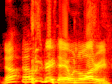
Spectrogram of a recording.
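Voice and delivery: high, loud mock Joel voice; high-pitched quote of Joel; imitating Joel. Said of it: "Joel's like".

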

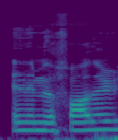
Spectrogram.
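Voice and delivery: normal talking voice

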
